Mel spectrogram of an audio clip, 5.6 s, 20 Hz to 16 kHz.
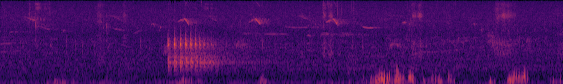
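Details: Woodpecker drumming on 27 March 2018 at 11:46, one bird calling to another: a single short, rapid drum roll with a ringing, resonant tone, set against low rumbling wind noise and faint distant chirps.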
